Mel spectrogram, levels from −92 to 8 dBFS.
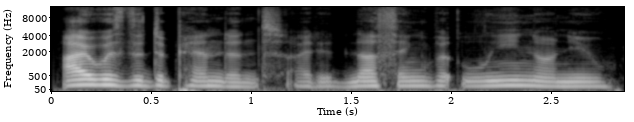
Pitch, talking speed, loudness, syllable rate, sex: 145 Hz, 210 wpm, -21 LUFS, 5.2 syllables/s, female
